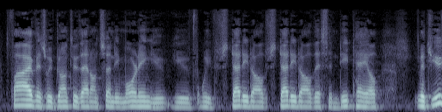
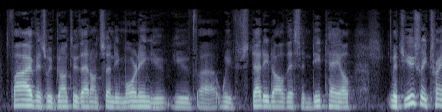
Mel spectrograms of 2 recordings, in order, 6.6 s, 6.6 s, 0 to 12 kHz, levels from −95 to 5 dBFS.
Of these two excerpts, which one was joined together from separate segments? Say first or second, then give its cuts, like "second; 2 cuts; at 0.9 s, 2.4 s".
first; 2 cuts; at 3.0 s, 4.0 s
